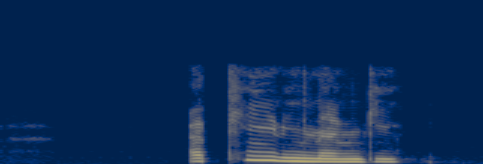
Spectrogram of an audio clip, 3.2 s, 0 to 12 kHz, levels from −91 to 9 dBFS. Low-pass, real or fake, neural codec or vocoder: 7.2 kHz; fake; codec, 16 kHz, 8 kbps, FunCodec, trained on Chinese and English, 25 frames a second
